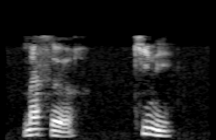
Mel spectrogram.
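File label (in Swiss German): "masseur", Alsatian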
